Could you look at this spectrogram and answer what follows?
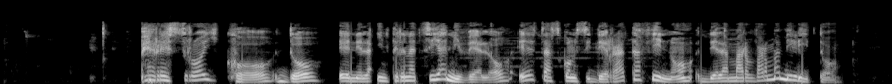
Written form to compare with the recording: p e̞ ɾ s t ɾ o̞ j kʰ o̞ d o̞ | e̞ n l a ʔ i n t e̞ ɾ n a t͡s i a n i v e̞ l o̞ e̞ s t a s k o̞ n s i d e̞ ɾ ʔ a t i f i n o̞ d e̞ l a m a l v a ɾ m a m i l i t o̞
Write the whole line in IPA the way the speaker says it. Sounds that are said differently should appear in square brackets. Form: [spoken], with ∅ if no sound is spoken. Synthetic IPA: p e̞ ɾ s t ɾ o̞ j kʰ o̞ d o̞ | e̞ n l a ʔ i n t e̞ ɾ n a t͡s i a n i v e̞ l o̞ e̞ s t a s k o̞ n s i d e̞ ɾ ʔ a t [a] f i n o̞ d e̞ l a m a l v a ɾ m a m i l i t o̞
